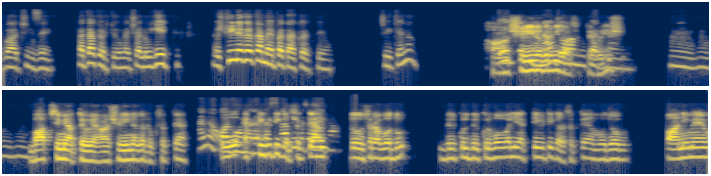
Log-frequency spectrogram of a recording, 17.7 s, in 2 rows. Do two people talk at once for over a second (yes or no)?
yes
